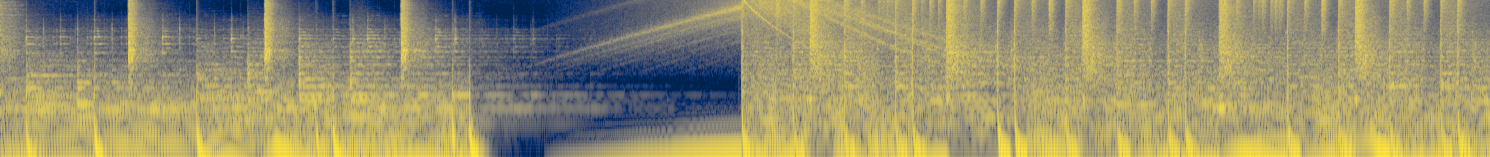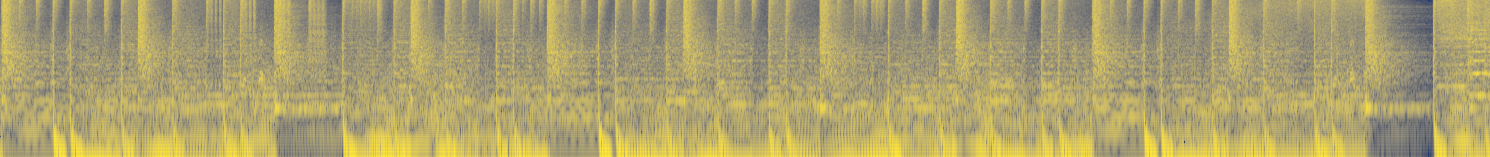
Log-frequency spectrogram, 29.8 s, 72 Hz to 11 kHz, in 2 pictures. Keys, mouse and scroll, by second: 2.6 click, 4.2 middle click, 5.1-5.4 scroll down 3, 5.4 middle click, 6.3 middle click, 8.2 click, 9.3 shift+d, 10.1 click, 11.5 middle click, 12.2 click, 13.1 shift+d, 13.9 click, 16.4 middle click, 17.5 scroll down 1, 17.9 click, 18.6 click, 21.0 KP_0, 21.6 space, 23.5 click, 25.5 click, 26.5 click, 26.9 click, 27.5 click, 28.2 click, 29.2 shift+a.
